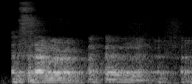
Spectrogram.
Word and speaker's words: Ephemera: How do you pronounce the band? Sorry. Ephemera.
